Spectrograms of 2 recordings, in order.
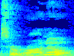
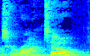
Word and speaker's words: Toronto: Notice that I said Toronto and not Toronto. That's a feature of Canadian English. For T's that are not stressed, they end up sounding more like an N. Like, for example, 20 instead of 20, Toronto instead of Toronto, and enter instead of enter.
